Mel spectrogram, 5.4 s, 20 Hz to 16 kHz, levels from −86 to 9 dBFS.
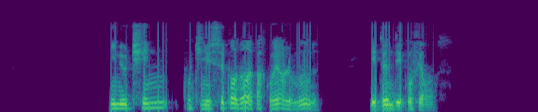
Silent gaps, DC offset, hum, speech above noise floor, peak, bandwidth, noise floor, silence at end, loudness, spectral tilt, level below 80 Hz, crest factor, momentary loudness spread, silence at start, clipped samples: none; under 0.1%; 50 Hz at -50 dBFS; over 72 dB; -2 dBFS; 7.8 kHz; under -90 dBFS; 1.05 s; -18 LUFS; -7 dB/octave; -44 dBFS; 18 dB; 9 LU; 1.1 s; under 0.1%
